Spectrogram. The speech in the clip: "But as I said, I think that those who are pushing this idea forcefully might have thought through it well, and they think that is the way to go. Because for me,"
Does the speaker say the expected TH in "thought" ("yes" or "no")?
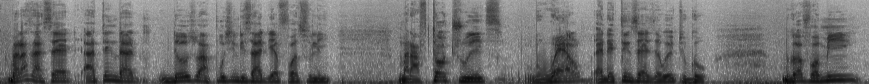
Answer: no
